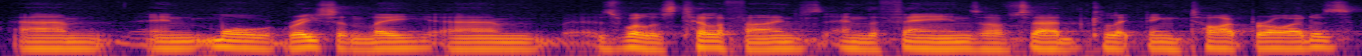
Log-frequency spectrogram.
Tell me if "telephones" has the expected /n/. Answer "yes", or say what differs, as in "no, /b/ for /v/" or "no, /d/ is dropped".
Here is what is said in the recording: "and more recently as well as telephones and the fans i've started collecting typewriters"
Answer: yes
